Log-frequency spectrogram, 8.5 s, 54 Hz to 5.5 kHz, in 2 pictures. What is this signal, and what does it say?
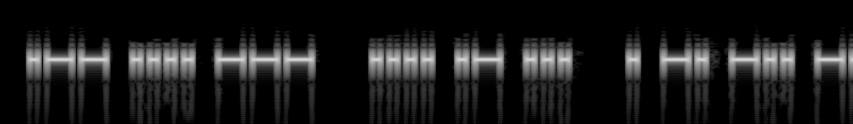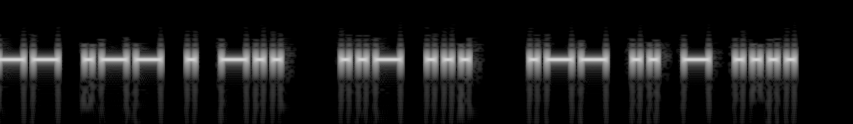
Morse code, heard as a keyed tone, about 28 wpm, 600 Hz. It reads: WHO HAS ENDOWED US WITH
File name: CW / Practice / EnglishQuotations0128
